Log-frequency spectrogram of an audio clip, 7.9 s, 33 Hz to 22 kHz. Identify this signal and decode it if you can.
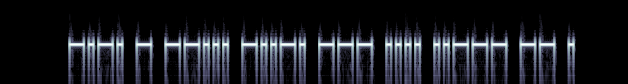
Morse code, heard as a keyed tone, about 20 wpm, 700 Hz. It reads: CT7/OH2ME
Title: Difficult Call Signs 20wpm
